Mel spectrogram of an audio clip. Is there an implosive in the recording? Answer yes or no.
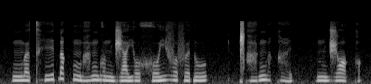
yes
